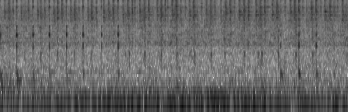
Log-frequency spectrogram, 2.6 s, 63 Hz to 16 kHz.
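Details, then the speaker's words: Toyota Vios Dual VVT-i, fuel pump and spark plugs replaced without change; uneven stumbling idle with irregular ticking, heavy engine shaking; misfire, cause not yet found; coils later show spark, cylinder 1 compression 150 psi. "Kung mapapansin niyo, maririnig niyo na palyado. Matindi yung alog ng kanyang makina."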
